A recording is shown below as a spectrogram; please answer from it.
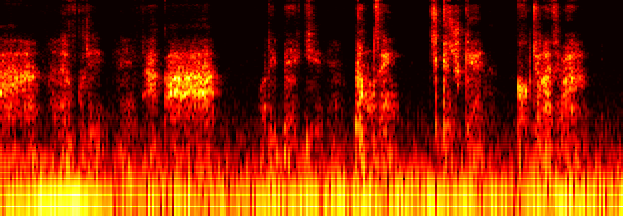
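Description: A man whispering, in short phrases.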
